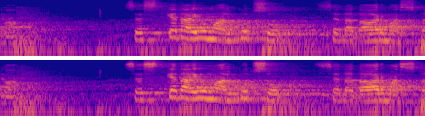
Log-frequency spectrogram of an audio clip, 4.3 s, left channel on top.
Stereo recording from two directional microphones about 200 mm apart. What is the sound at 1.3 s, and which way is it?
A man's voice, 15° left (ahead or behind).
